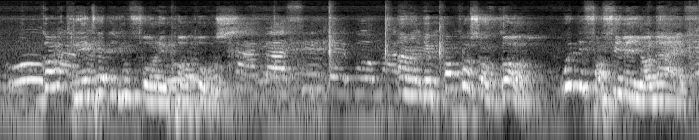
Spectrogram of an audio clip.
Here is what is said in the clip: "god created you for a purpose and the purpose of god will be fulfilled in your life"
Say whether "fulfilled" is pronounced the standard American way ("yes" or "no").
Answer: no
